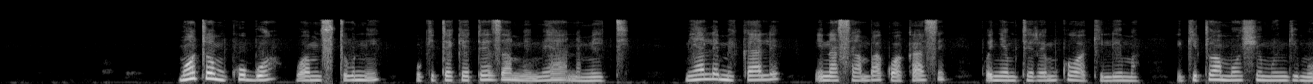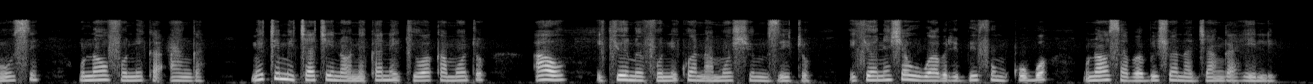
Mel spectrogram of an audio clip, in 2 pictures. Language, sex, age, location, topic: Swahili, female, 25-35, Kisumu, health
